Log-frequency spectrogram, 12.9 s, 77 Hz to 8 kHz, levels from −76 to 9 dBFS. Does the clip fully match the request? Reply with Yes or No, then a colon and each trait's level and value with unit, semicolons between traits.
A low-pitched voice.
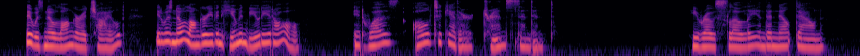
No: medium, 185 Hz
